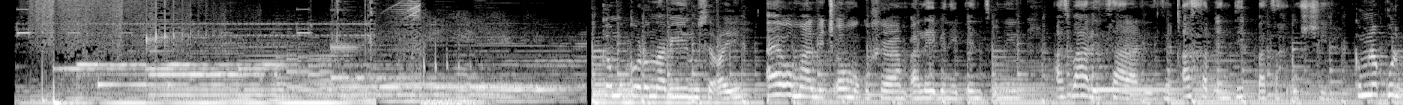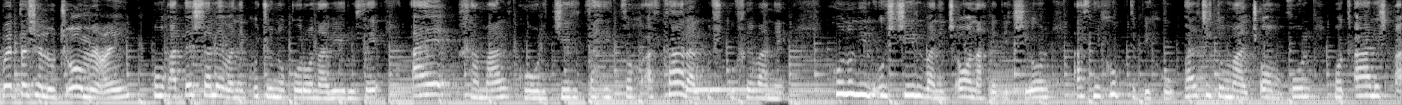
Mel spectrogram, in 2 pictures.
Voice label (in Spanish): Spot Radial ixil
